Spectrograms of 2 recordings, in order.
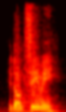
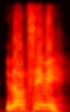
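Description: First: Said in the usual way. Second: Higher-pitched, punchier insistence; raised taunt. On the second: Real, not acted. Player repeating a taunt to unseeing enemies, raised voice. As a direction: call it out high and forcefully.

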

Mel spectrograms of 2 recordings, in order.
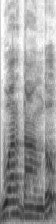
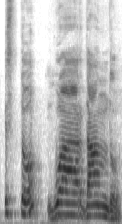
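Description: First: Said in the usual way. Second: Slow, syllable by syllable গুয়ারদান্দো; slow pronunciation demo. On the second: Shown as a demonstration. Teacher drilling students on গুয়ারদান্দো, slow and careful. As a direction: stretch out গুয়ারদান্দো, gwar-DAN-do, for learners to copy. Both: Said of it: "উচ্চারণগুলো কিন্তু আপনারা ভালো মতো খেয়াল করবেন".

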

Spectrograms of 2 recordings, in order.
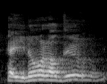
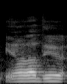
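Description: First: High, loud sudden idea; excited idea. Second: Said in the usual way. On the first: Real, not acted. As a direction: perk up with a bright idea.

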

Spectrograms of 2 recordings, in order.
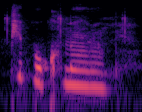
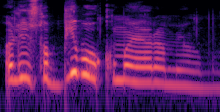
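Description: First: Whisper. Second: Said in the usual way. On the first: Real, not acted. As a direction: whisper Bir bokuma yaramıyor under the breath. Aynı sözü fısıldayarak tekrar. (fısıltıyla söyleniyor)

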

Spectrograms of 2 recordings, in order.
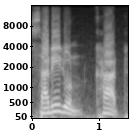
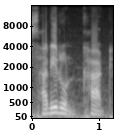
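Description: Both takes have the same delivery.

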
